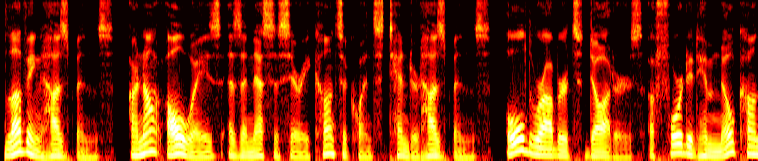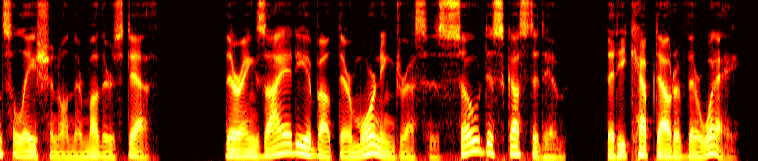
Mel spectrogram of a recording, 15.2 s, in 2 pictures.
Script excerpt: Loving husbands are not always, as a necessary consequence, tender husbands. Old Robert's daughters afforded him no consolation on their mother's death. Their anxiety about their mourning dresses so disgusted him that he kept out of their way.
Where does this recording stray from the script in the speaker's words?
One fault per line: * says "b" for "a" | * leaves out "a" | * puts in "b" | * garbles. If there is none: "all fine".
all fine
